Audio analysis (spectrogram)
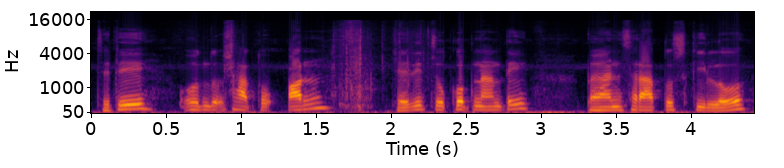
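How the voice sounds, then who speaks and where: A man's voice: medium pitch, moderate pace, a little mellow, slight background noise. A man from Indonesia giving an informal step-by-step farming tutorial as the host, explaining things in a somewhat hesitant way and addressing viewers directly. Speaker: livestock farmer and channel host.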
